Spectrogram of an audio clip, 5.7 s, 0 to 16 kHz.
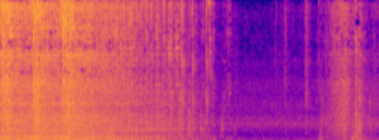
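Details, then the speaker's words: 208cc Troy-Bilt snowblower engine: pulses unevenly, loudness hunting up and down, then sags and dies; surging idle from a dirty pilot jet, fixed by carburetor cleaning. "so you hear it dieseling there? That means that the pilot jet is dirty."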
